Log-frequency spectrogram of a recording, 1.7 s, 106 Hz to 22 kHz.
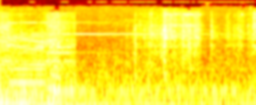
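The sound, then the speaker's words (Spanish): Coins clinking with a cash register, in a 1970s rock context: a few bright metallic clinks and rattles with ringing tones at the start, then scattered smaller jingles, fairly loud and without talk. “Esas monedas, esa caja registradora.”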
